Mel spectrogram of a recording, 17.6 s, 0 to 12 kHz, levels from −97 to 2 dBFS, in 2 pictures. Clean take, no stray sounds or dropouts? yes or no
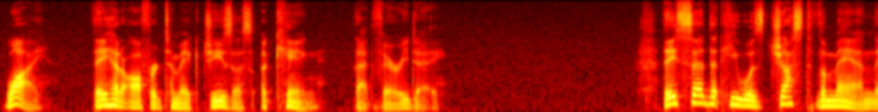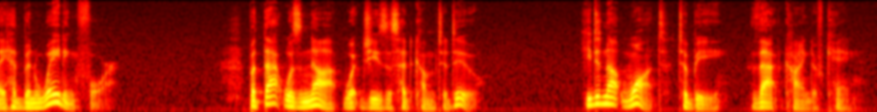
yes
